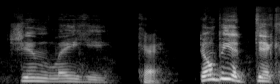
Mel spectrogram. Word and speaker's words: Leahy: struggle so uh the delusions of officer jim lahaye leahy that's not how it's spelled it's jim leahy okay don't be a dick about it jim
